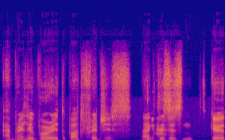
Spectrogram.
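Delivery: speaking with the voice dropped and soft. Speaking in character to the group: lowered voice. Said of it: "I just lower my voice".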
